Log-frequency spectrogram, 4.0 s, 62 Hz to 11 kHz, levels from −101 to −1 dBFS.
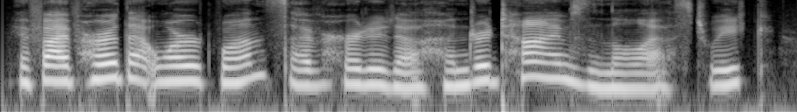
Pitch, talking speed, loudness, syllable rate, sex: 240 Hz, 240 wpm, -18 LUFS, 5.4 syllables/s, female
